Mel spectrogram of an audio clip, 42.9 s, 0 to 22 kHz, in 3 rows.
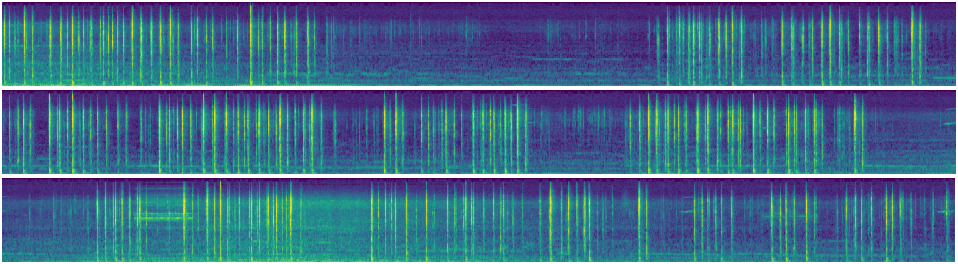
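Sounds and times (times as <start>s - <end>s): computer keyboard keystrokes: 0.0s - 7.2s, 8.1s - 27.6s, 28.4s - 42.9s
low rushing noise: 27.4s - 38.8s.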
